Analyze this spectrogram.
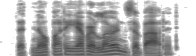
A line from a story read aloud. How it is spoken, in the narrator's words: Wesley Mooch was whispering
